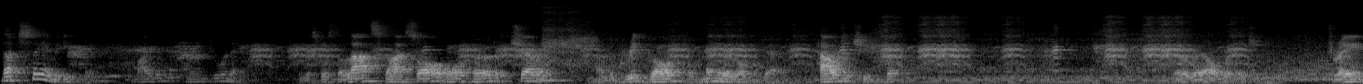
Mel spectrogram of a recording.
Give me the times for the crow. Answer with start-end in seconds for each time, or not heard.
0.7-12.6.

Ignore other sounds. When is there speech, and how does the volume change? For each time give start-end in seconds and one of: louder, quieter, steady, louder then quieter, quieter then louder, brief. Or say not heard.
0.0-8.9 louder
11.7-13.5 brief.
